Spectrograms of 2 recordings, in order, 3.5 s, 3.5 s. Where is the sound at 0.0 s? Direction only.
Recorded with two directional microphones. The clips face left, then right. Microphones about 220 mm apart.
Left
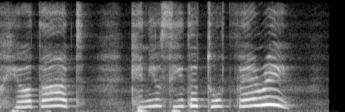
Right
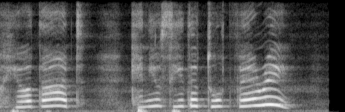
20° left (ahead or behind).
